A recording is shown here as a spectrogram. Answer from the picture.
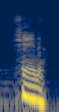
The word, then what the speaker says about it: Shanna: Shanna. It's spelled S-H-A-N-N-A, which doesn't say Shanna to me.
